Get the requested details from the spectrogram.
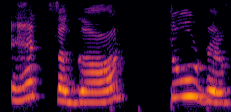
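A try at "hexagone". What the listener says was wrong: Not hexagon. H will be silent. Hexagon.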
